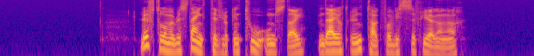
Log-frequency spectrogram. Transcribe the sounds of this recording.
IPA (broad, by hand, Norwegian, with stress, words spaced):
ˈlʉfˌtʁʊmə ˈbliː ˈstɛŋ ˈtɪl ˈklɔkən ˈtuː ˈʊnˌsdɑːɡ mn̩ ˈdeː ˈæːʁ ˈjʊʁt ˈʉnˌtɑːk ˈfɔʁ ˈʋɪsə ˈflyːˌɑːˌɡɑŋəʁ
